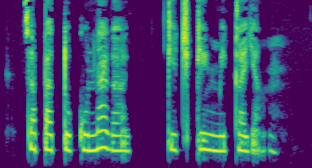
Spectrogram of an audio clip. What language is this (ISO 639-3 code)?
qxa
